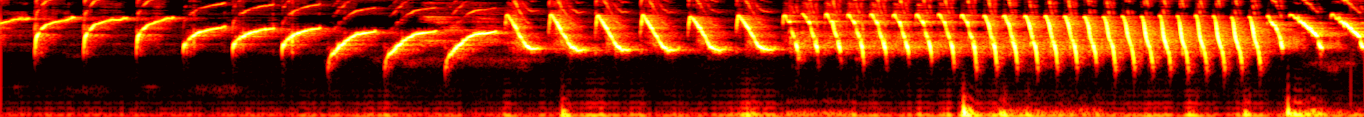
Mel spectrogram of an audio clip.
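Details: Canary song used to prompt young canaries to answer: a series of high, downward-curving whistled syllables repeated about twice a second, then a switch to a rapid, dense buzzy trill that speeds up toward the end.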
